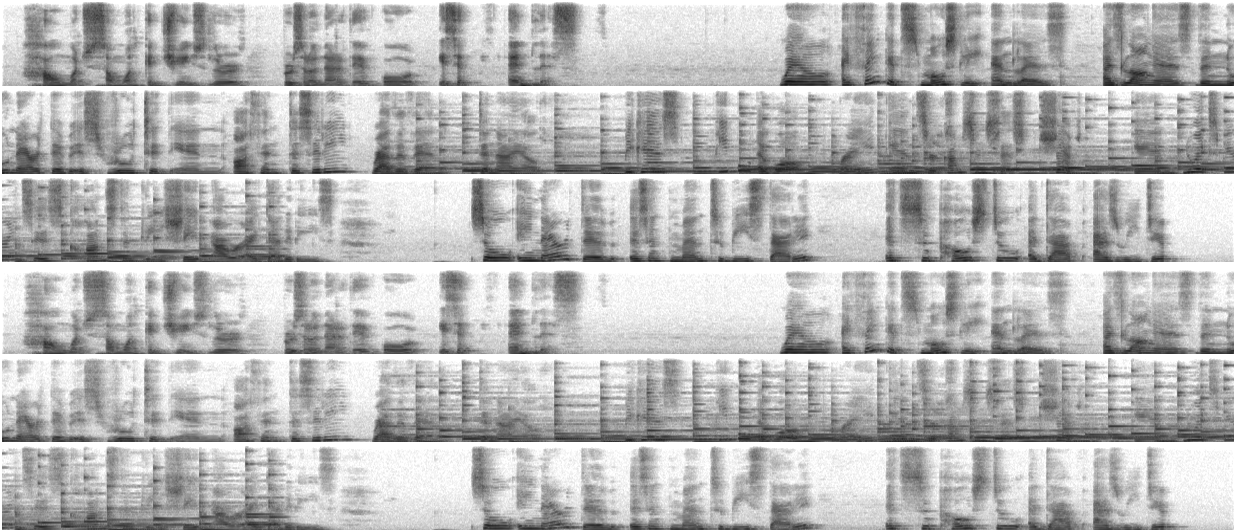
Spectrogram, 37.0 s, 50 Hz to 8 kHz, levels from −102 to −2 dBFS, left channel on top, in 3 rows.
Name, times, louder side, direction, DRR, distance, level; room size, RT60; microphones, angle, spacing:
voice 1, 0.2-2.4 2.8-4.1 4.4-4.6 5.1-5.7 21.6-21.7, left 3 dB, 70° left, 1.0 m, -29 dB
voice 2, 7.8-10.6 11.0-16.8 17.1-17.7 18.5-19.1 19.4-20.4 20.7-23.1 23.6-28.3 29.3-32.7 33.5-36.3, left 4 dB, 40° left, 0.4 m, -25 dB
sound 1, 16.1-27.5, equal, 15° right, 1.0 m, -26 dB
4.2 x 2.6 x 4.1 m
head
